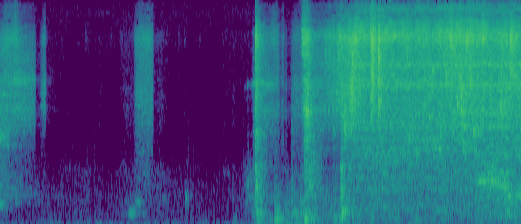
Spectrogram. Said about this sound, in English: Wash it out until it runs clear.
